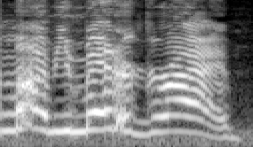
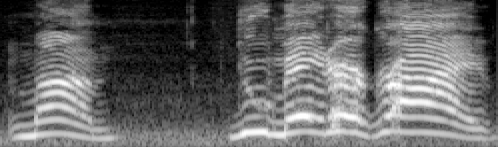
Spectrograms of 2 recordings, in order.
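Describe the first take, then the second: First: Said in the usual way. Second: "you made her cry" slowed right down and louder, "her" pressed hardest; stress on "made her cry". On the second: Retold or imitated. Insisting to mom she made the teacher cry, emphatic.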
